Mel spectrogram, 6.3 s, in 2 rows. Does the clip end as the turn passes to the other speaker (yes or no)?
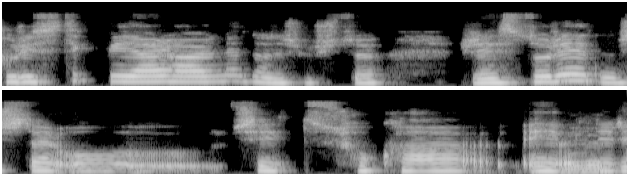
yes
